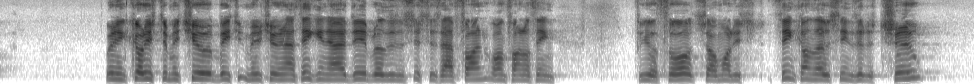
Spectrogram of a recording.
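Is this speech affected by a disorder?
Yes: Parkinson's disease; Parkinson's with arthritis.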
